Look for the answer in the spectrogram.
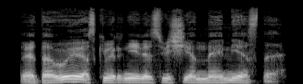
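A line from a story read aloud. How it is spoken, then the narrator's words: Sudden growling dragon voice. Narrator (Russian): Вдруг то ли сказал, то ли прорычал черный дракон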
